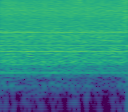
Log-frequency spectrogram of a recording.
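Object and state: Nothing is struck.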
